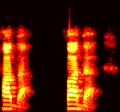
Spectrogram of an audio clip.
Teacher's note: British উচ্চারণে আর এর উচ্চারণ হয় না তবে সব জায়গায় না কিছু কিছু জায়গায় করে কিছু কিছু জায়গায়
